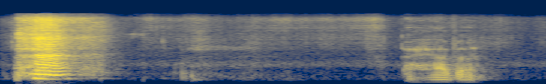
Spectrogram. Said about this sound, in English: Excuse my sneezing.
